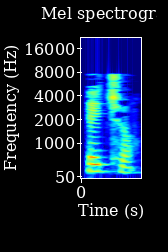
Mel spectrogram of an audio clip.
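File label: "hecho" Spanish; verb-conjugator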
